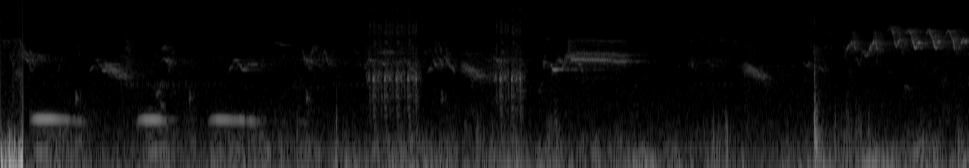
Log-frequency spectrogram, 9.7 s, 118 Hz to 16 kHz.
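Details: Blue-winged Warbler on a rainy June 2024 day at Necedah National Wildlife Refuge, Wisconsin, among lupines: thin, high, insect-like buzzes, with other birds chirping and whistling lower, a man's voice and some handling noise.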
